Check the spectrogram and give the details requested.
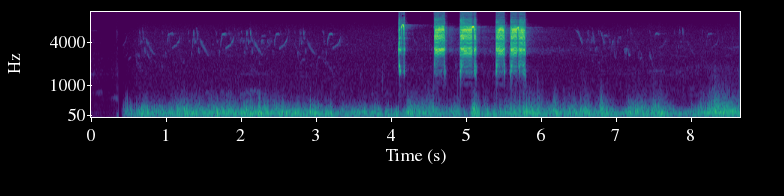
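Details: Black francolin call: a single loud phrase of four or five scratchy, high-pitched notes in the middle, with a constant low hum of outdoor noise before and after.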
